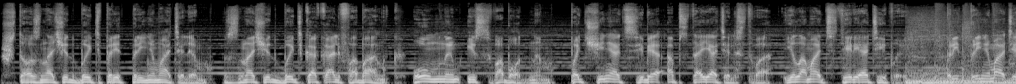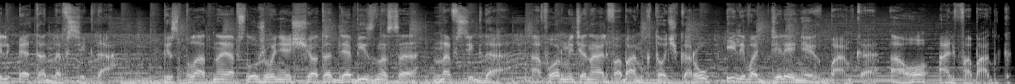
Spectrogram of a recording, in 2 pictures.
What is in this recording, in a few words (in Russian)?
radio; Альфа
